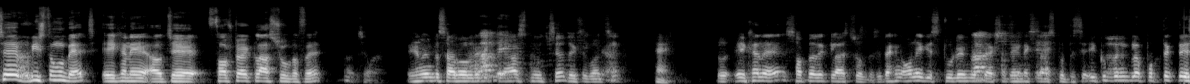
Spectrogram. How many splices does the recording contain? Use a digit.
0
